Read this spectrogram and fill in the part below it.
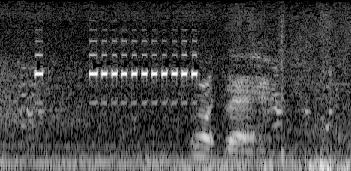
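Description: A metal detector gives a steady electronic beep.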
